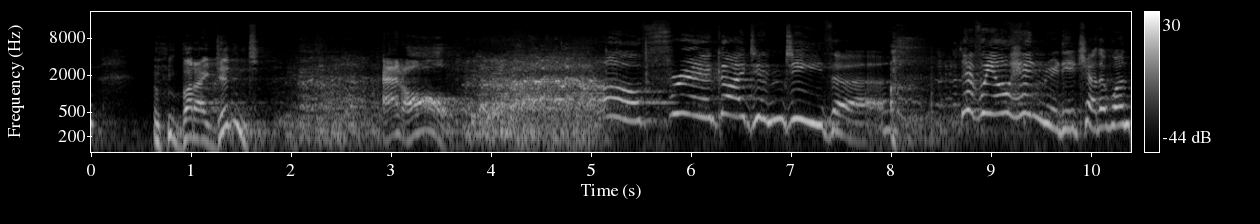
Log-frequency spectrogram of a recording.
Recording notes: Recorded Live 5/23/2015 at the Opera House in Wellington, New Zealand.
